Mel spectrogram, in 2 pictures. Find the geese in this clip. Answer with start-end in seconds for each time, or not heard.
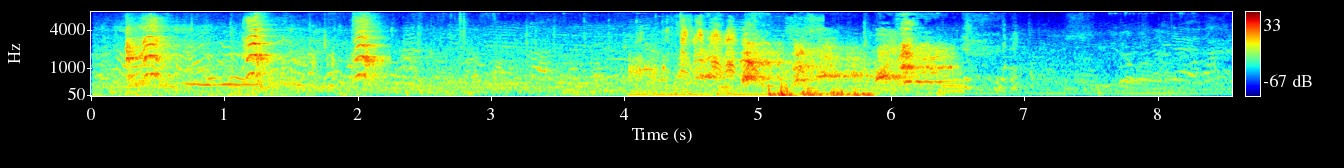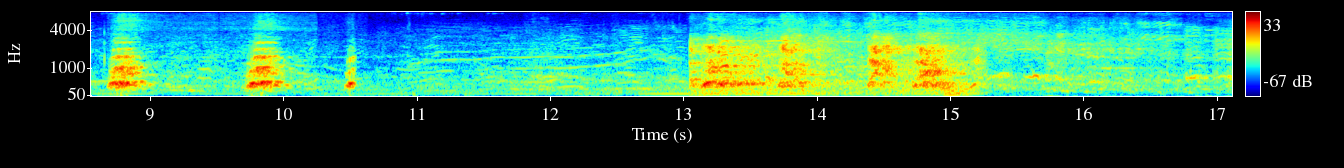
4.0-5.5.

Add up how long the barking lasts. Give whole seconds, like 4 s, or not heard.
8 s.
